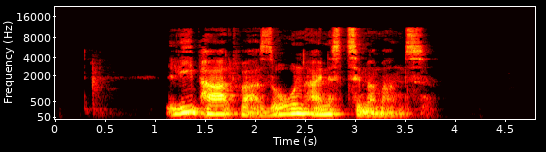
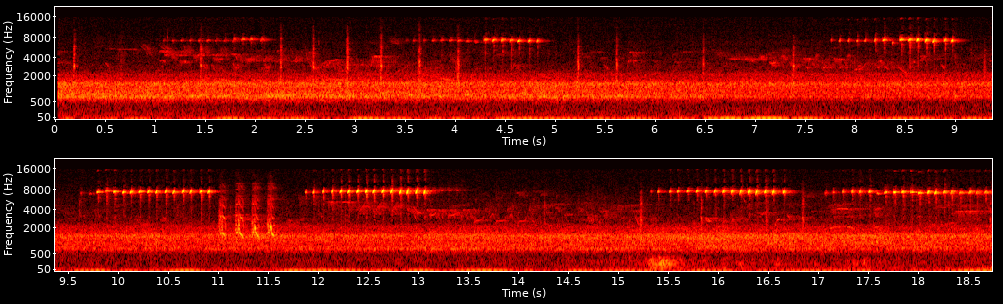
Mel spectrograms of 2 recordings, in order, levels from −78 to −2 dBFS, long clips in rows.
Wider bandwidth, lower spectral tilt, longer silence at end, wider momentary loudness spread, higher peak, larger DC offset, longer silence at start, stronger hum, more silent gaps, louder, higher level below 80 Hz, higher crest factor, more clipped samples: second, 11.5 kHz vs 16.5 kHz; first, -5 dB/octave vs 0.5 dB/octave; first, 1.1 s vs 0 s; second, 8 LU vs 15 LU; first, -2 dBFS vs -8 dBFS; neither; first, 0.35 s vs 0 s; first, 50 Hz at -45 dBFS vs none; neither; first, -19 LUFS vs -27 LUFS; first, -46 dBFS vs -54 dBFS; about the same, 20 dB vs 22 dB; neither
